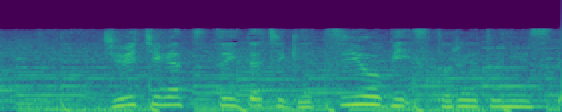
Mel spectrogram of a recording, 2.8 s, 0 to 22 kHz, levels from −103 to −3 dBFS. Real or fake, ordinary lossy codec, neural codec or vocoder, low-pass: real; none; none; 7.2 kHz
